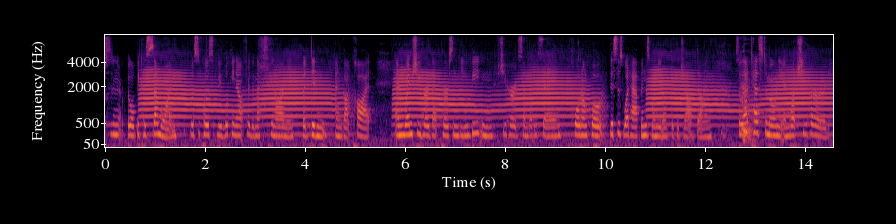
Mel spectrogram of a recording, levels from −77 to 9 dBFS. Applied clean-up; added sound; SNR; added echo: none; Trumpet; 1 dB; none.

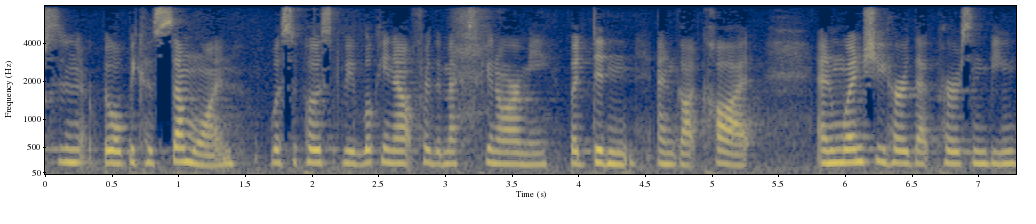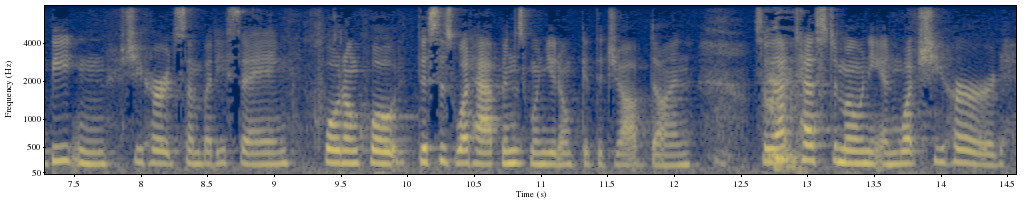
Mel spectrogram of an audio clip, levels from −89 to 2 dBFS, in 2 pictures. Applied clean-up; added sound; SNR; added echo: none; none; none; none.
